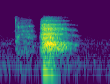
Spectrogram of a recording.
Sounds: Sigh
